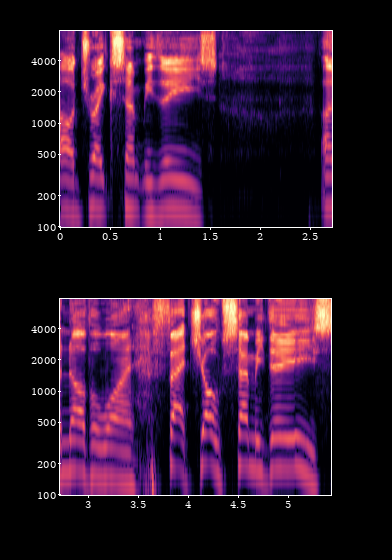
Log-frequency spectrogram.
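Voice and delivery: slow, boastful celebrity voice drawn out with swagger. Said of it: "I don't know why I'm speaking like [name]".

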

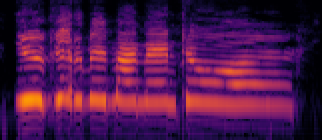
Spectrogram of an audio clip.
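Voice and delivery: high, slow mock sob, wailing. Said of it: "Darby Allin's in the back crying".

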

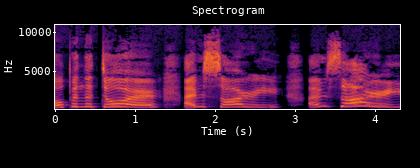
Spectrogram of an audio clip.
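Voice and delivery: very slow, high sobbing wail, "sorry" stretched. Retelling a neighbour pleading at a door: imitating someone crying and screaming. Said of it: "crying and screaming out to his girlfriend".

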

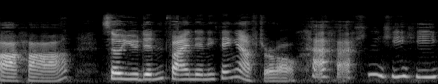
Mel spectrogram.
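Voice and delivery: smug, self-pleased, triumphant gloating chuckle. A narrator reads a man reacting to the boys finding nothing, chuckling triumphantly. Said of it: "he began to chuckle".

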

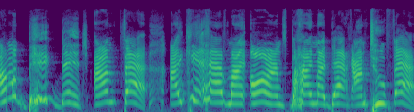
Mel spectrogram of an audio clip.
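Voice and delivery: very slow, high, loud, stretched-out scream. Telling how a woman being cuffed kept screaming; imitating a woman screaming. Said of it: "Like she just kept screaming".

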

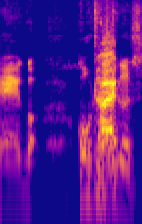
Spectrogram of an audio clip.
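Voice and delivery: put-on very low, deep, thick Southern accent. Imitating LSU's coach for another speaker, do an Ed Orgeron impression with a thick Southern accent. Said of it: "thick southern accent".

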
